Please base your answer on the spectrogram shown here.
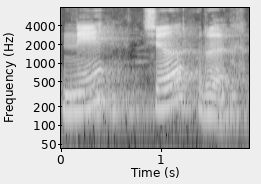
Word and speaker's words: nature: तो जो लास्ट में, जैसे हमने एक और लिख दिया यहाँ पे NATURE, देखिए, तो इसको बोलेंगे नेचर।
